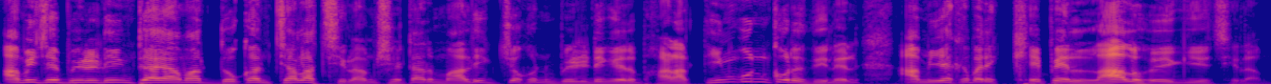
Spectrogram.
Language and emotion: Bengali, angry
